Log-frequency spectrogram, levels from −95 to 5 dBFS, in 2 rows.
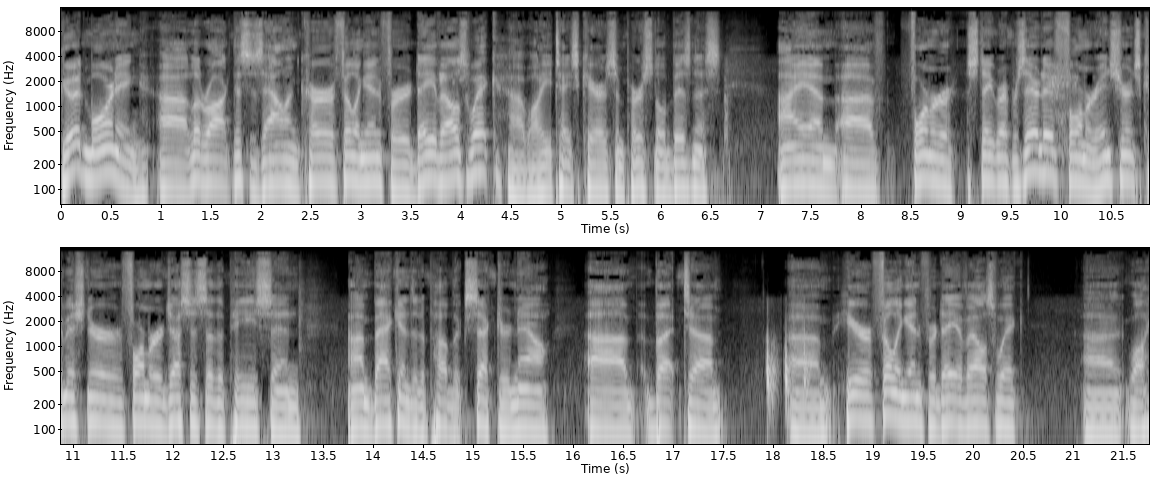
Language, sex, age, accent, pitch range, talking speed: English, male, 50-69, American, 100-125 Hz, 160 wpm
